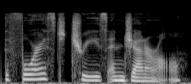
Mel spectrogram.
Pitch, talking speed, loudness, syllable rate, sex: 190 Hz, 155 wpm, -17 LUFS, 4.3 syllables/s, female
